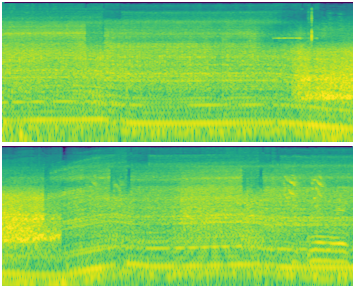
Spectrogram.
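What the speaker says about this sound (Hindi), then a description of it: "कार को कर दिया स्टार्ट। तो हम निकल गए घूमने के लिए।" A car drives along steadily with a continuous engine hum and road noise, rising briefly louder midway, with no talking.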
